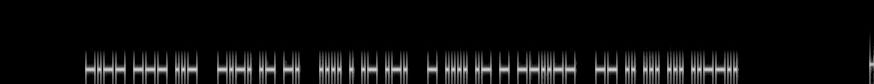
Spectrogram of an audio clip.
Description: Morse code, heard as a keyed tone, about 40 wpm, 700 Hz. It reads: YOU CAN HEAR THAT, MISS?
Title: Sentences from Top 500 Words 40wpm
